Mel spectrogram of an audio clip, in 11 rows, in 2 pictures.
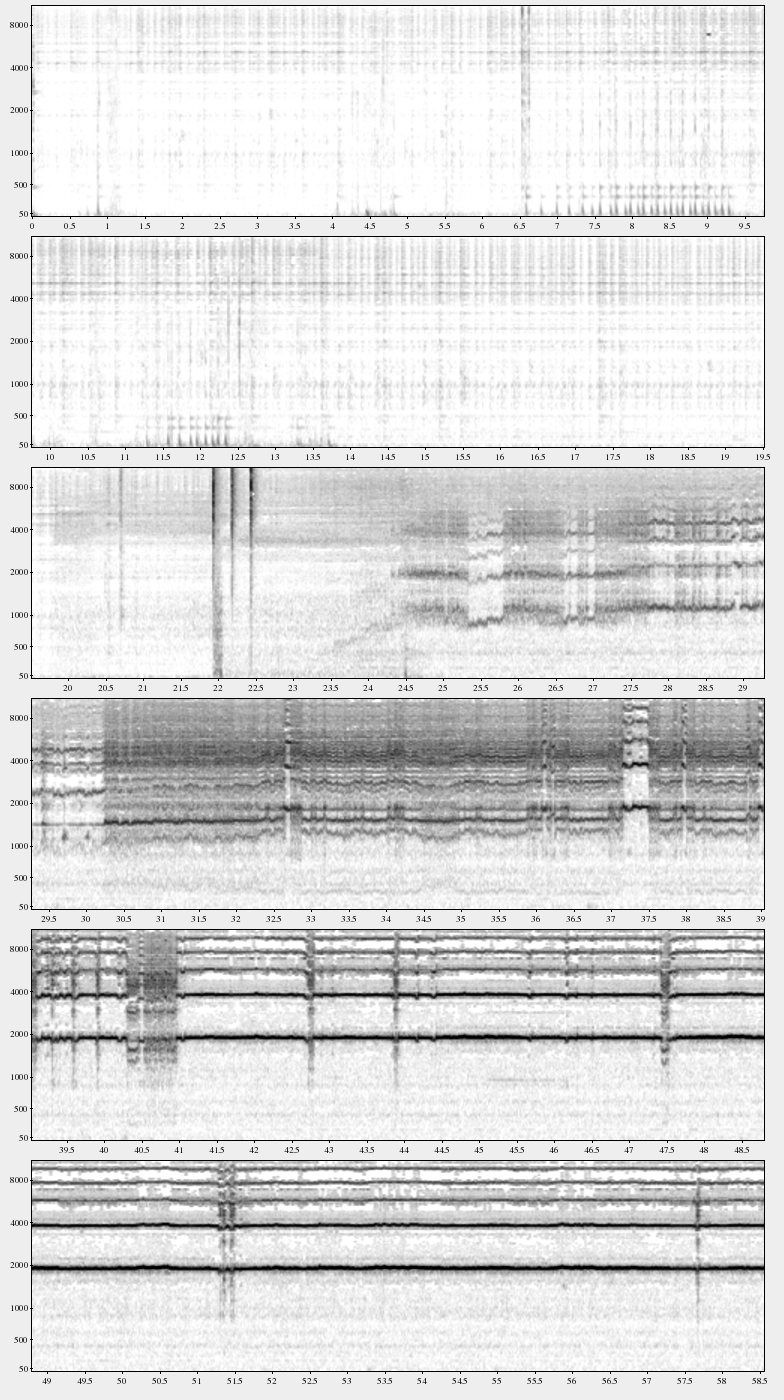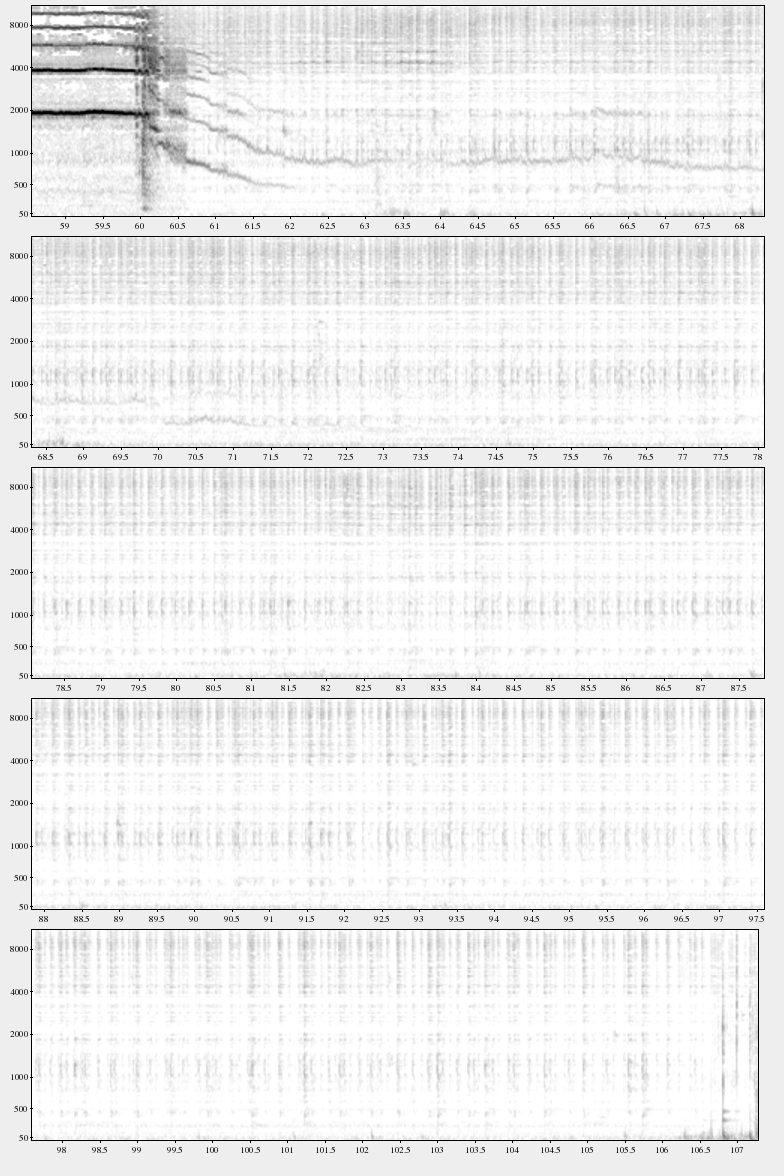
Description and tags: Recorded my kettle in the kitchen. Nice whistle and crackling. Recorded with Zoom H1.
